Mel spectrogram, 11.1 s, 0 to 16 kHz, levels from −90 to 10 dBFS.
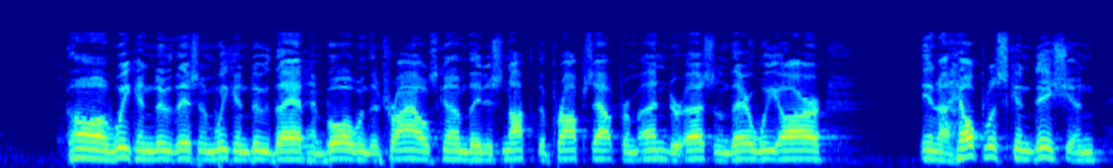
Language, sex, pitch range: English, male, 140-180 Hz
